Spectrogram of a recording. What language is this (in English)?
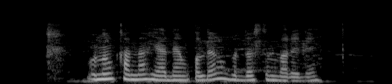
Uyghur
